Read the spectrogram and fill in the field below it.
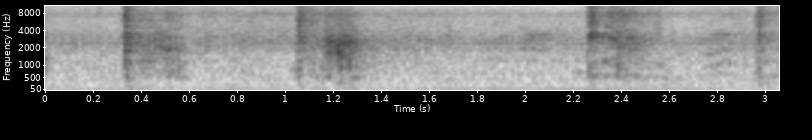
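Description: Fish (prawns) lightly frying in a pan, with potato in the dish. Four sharp bursts of spatula stirring and scraping stand out over a soft, steady sizzle, with no talking.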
